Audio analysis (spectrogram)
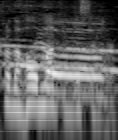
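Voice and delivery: high, loud announcement; excited shout. Real, not acted. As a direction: shout the big reveal. Announcing a huge giveaway.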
